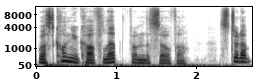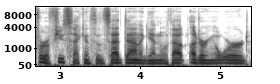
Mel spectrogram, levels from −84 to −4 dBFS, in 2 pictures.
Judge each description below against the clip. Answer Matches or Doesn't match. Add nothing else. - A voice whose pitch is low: Matches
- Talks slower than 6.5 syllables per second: Matches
